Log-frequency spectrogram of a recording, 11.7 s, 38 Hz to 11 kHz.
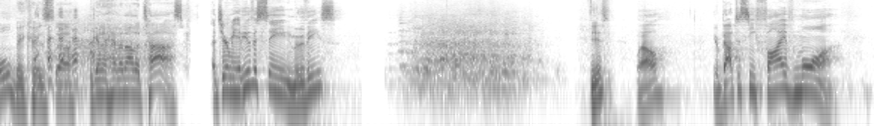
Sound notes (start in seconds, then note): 5.2 laughter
